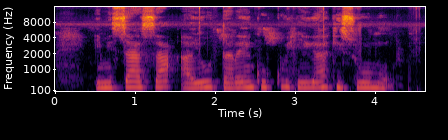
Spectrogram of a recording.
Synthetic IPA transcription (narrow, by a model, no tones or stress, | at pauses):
imisasaːjutaɾeŋkukːuhiɡakisumu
